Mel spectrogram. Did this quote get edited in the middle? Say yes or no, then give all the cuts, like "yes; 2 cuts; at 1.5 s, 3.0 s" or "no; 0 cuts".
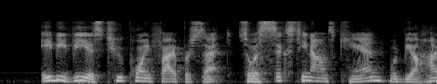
yes; 1 cut; at 2.3 s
